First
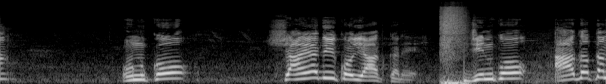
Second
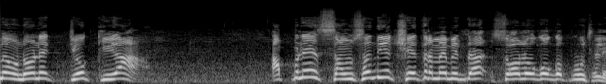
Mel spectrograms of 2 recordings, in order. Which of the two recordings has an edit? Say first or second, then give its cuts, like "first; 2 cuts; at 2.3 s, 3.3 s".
first; 1 cut; at 4.7 s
